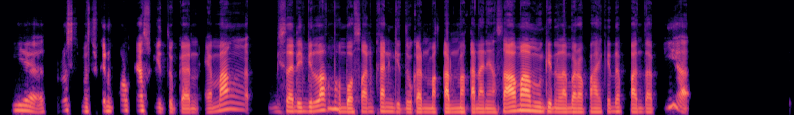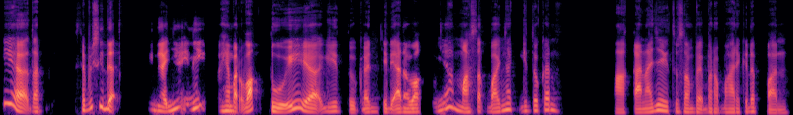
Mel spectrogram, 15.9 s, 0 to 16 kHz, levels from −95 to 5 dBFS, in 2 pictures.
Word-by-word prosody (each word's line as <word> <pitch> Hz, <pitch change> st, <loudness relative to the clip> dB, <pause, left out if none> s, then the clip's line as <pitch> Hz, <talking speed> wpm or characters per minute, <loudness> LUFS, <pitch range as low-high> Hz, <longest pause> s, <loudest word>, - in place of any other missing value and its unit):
Iya 160 Hz, -7 st, 0 dB, 0.2 s
terus 165 Hz, 0 st, -8 dB
masukin 145 Hz, +2 st, -3 dB
kulkas 160 Hz, -1 st, -1 dB
gitu 120 Hz, -1 st, -5 dB
kan, 110 Hz, 0 st, +1 dB
emang 185 Hz, -, +1 dB, 0.2 s
bisa 125 Hz, +2 st, 0 dB
dibilang 135 Hz, +7 st, +3 dB
membosankan 125 Hz, -, +1 dB
gitu 115 Hz, -2 st, -4 dB
kan 115 Hz, -, +3 dB
makan 110 Hz, 0 st, +2 dB
makanan 110 Hz, -1 st, +1 dB
yang -, -, -10 dB
sama 165 Hz, +3 st, +10 dB
mungkin 130 Hz, -2 st, +2 dB
dalam 115 Hz, -1 st, +2 dB
berapa 115 Hz, -2 st, +2 dB
hari 115 Hz, 0 st, 0 dB
ke -, -, -2 dB
depan. 120 Hz, -2 st, 0 dB
Tapi 235 Hz, -, -4 dB
ya 370 Hz, -, +4 dB, 1.1 s
Iya 380 Hz, -, +2 dB
ta -, -, 0 dB, 0.4 s
tapi -, -, -3 dB
setidak -, -, +2 dB, 0.3 s
setidaknya 165 Hz, -, +1 dB
ini 210 Hz, +6 st, 0 dB, 0.2 s
menghemat 150 Hz, 0 st, +1 dB
waktu, 135 Hz, -, +2 dB, 0.2 s
iya 235 Hz, 0 st, +3 dB, 0.2 s
gitu 135 Hz, -5 st, -7 dB
kan. 110 Hz, -, -2 dB
Jadi 115 Hz, -, -3 dB
ada 115 Hz, -, -3 dB
waktunya, 145 Hz, -, -5 dB
masak 115 Hz, 0 st, -1 dB
banyak 175 Hz, +11 st, -1 dB
gitu 145 Hz, +2 st, -5 dB
kan, 180 Hz, 0 st, -2 dB, 0.6 s
makan 100 Hz, +1 st, -1 dB
aja 165 Hz, +8 st, 0 dB
itu 135 Hz, -, -13 dB
sampe 110 Hz, -1 st, -4 dB
berapa 110 Hz, -1 st, -7 dB
hari 105 Hz, -, -5 dB
ke 110 Hz, -, -11 dB
depan. 90 Hz, -7 st, -6 dB
125 Hz, 190 wpm, -24 LUFS, 115-160 Hz, 1.1 s, sama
